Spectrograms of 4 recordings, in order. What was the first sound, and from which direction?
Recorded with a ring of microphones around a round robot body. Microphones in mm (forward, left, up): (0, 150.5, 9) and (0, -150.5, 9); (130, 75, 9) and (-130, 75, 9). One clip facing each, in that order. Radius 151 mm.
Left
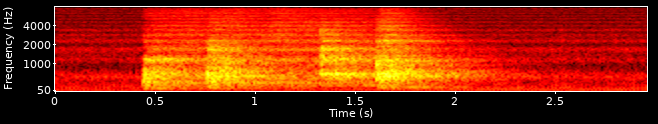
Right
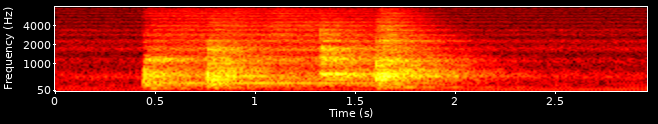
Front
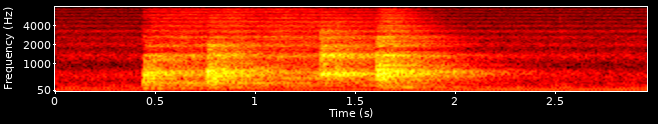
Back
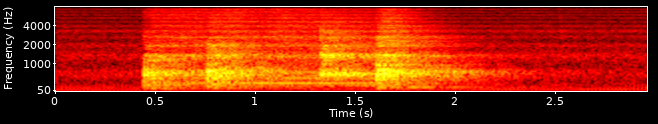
Footsteps, 10° left.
